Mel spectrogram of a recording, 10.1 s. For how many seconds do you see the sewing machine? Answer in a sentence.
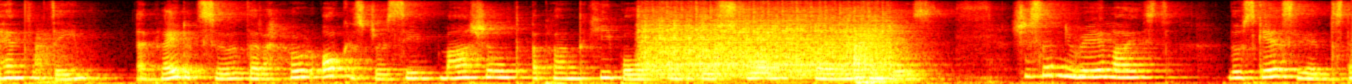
You can hear the sewing machine for 2 seconds altogether.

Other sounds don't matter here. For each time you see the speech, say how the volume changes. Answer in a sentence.
You can hear the speech from 0.0 to 10.1 s, at a steady volume.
